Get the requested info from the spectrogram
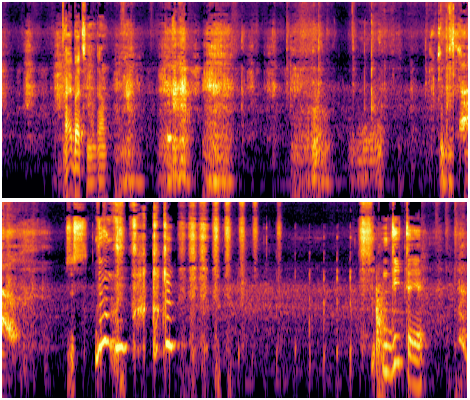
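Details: Three-month-old Bernese Mountain Dog puppy at play indoors in a small room, giving short harmonic whines and playful growling sounds in bursts, mostly in the second half, with people talking throughout much of the recording.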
